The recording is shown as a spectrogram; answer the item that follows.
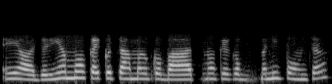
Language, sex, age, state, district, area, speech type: Nepali, female, 18-30, West Bengal, Kalimpong, rural, conversation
